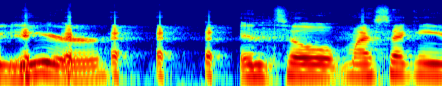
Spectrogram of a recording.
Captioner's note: laughing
